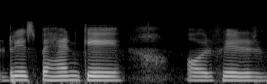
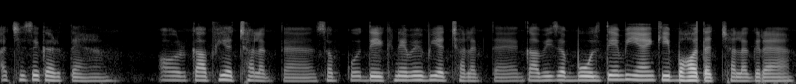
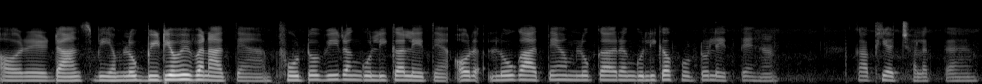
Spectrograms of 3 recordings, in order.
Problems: constant background noise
